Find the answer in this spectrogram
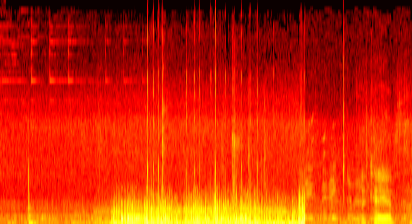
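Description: Wind rushing hard over the microphone while riding a bicycle along a lane. It starts about a second in and cuts off suddenly about two seconds later, and a man's voice then begins.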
